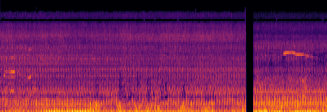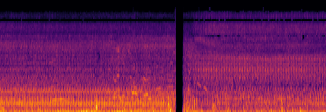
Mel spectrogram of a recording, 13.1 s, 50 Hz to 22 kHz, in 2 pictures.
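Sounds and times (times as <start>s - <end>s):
motorboat engine running: 0.0s - 13.0s.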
